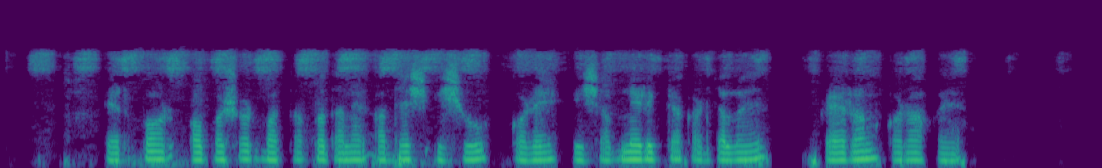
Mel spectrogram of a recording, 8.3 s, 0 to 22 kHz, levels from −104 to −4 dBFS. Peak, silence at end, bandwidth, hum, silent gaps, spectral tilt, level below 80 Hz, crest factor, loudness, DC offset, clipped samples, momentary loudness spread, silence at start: -24 dBFS; 1.05 s; 7.6 kHz; none; none; -6 dB/octave; -66 dBFS; 20 dB; -42 LUFS; under 0.1%; under 0.1%; 13 LU; 0.2 s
